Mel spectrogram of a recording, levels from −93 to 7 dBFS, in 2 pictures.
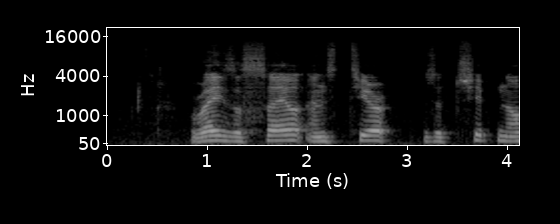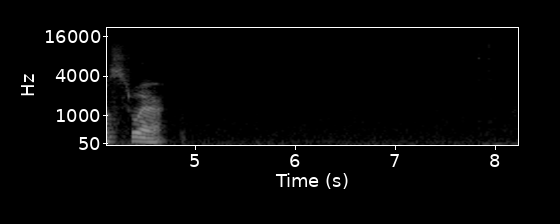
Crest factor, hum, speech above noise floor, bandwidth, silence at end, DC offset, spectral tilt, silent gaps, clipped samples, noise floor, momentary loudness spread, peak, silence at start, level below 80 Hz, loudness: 20 dB; none; 41 dB; 13.5 kHz; 3.55 s; under 0.1%; -5 dB/octave; none; under 0.1%; -81 dBFS; 12 LU; -24 dBFS; 0.85 s; -80 dBFS; -40 LUFS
